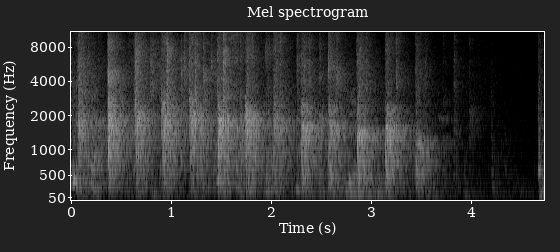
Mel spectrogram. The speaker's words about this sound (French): Amen. Vous pouvez l'applaudir.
